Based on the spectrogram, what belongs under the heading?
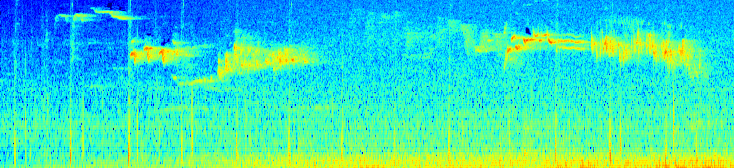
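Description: A songbird singing two warbling phrases, the first about a second in and the second, louder one about five seconds in, over a low steady outdoor background.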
